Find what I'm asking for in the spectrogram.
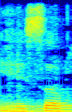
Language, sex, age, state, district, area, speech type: Hindi, female, 30-45, Bihar, Samastipur, rural, spontaneous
